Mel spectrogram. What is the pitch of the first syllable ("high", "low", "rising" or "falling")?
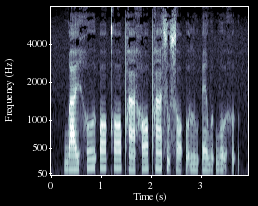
low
